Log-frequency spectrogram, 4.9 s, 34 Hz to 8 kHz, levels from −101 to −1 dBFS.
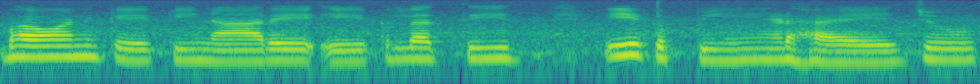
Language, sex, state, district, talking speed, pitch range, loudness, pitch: Hindi, female, Bihar, West Champaran, 110 wpm, 160-185 Hz, -18 LUFS, 170 Hz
